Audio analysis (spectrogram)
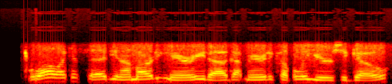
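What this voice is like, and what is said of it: Electronically disguised voice. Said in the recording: “the voice changer is on”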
